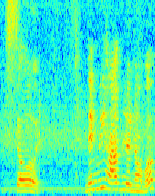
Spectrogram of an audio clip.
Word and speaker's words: sœur: E, U, R, sir.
